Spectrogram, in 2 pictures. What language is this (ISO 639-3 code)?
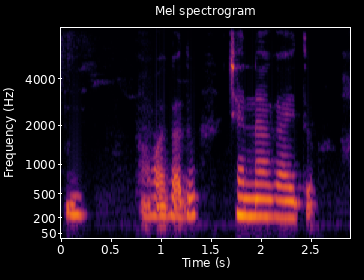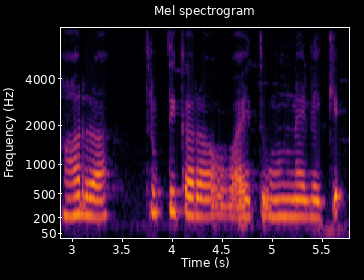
kan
